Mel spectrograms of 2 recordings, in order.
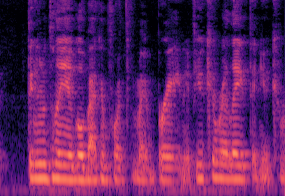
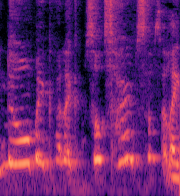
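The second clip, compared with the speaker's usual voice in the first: very high, louder mock whimpering plea; imitated begging; 4 dB louder, faster than usual. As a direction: plead like him, high and frantic. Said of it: "like, begging me".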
